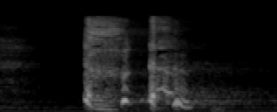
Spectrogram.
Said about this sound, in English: It doesn't mean that. It means I have a cough.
